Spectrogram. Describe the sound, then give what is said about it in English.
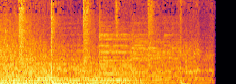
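A steady, loud insect buzz like a swarm of bees, droning continuously with slight wavering pitch and a few sharp transient hits, then cutting off abruptly near the end. “Opening buzz is brought to you by Busch Light.”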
